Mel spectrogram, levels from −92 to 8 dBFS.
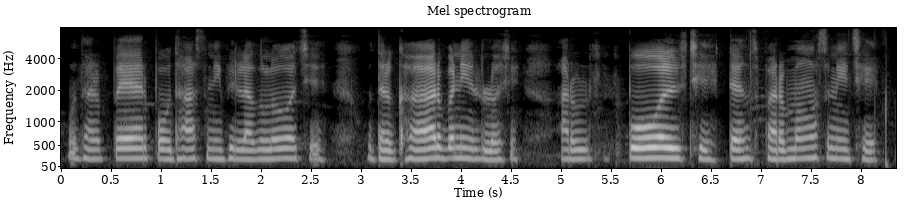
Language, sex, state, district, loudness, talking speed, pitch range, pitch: Angika, female, Bihar, Bhagalpur, -26 LUFS, 120 wpm, 200-215 Hz, 205 Hz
